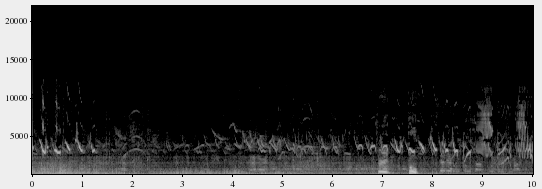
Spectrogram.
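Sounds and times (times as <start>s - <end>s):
finch singing: 0.0s - 10.0s.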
